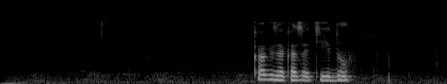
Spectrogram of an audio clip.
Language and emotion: Russian, neutral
